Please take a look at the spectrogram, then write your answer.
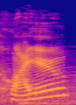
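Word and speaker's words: Roaille: character whose name is spelled r-o-a-i-l-l-e and it's pronounced why you and so I just had to be confused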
